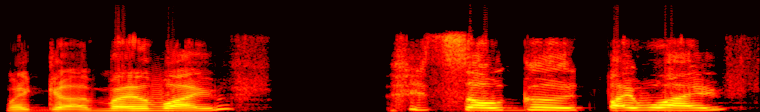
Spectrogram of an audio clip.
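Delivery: high, weepy imitation of a tearful husband; mock crying. Commentator mimicking streamer praising his wife, mock crying. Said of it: "why is he crying".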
